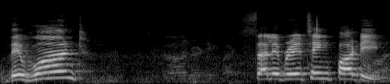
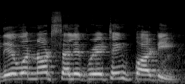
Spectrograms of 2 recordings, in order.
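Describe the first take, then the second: First: Were and not merge into one word. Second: Were and not are said as two words. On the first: The speaker calls it right. "weren't बोला जाता है भाई" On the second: The speaker calls it wrong. "वर नॉट को इतना बोला नहीं जाता"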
